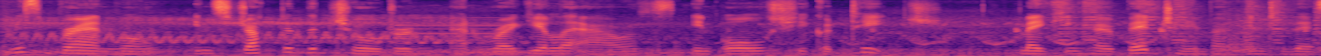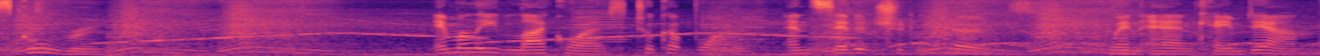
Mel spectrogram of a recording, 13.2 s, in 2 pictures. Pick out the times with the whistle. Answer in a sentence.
The whistle can't be heard in this clip.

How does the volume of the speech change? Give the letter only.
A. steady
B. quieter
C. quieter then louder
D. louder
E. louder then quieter
A.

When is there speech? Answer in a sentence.
The speech can be heard from 0.0 to 7.2 s and from 8.8 to 13.1 s.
